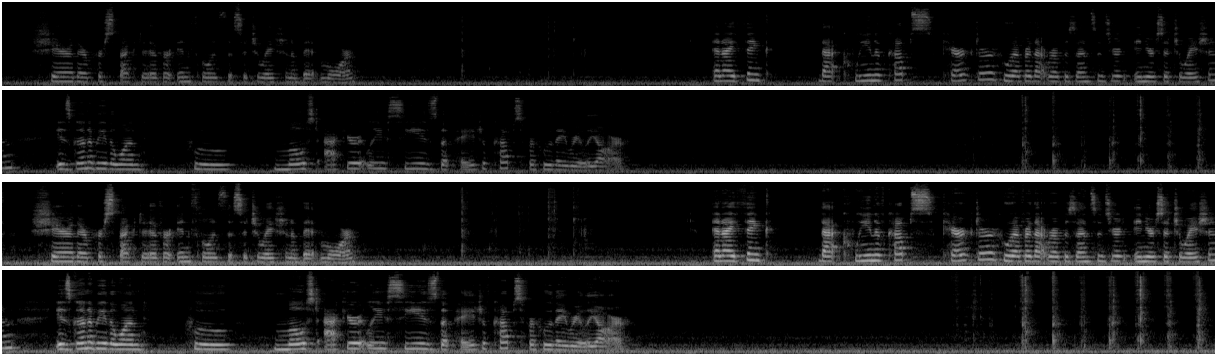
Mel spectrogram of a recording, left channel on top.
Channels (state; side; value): quieter; left; 10.6 dB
